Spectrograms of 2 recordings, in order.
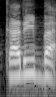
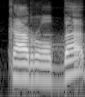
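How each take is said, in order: First: The vowel after the r is 'i'. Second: The vowel after the r is 'a'. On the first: "Boleh di kasro" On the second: "Di fathah ro-nya karo ba"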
